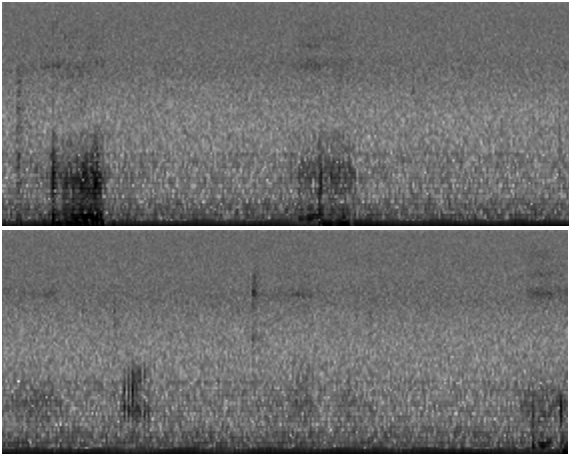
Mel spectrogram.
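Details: Papillon and Japanese Chin mix dog asleep, giving a couple of soft, grating low snores near the start, then fainter, quieter breathing snuffles in a still indoor setting.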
